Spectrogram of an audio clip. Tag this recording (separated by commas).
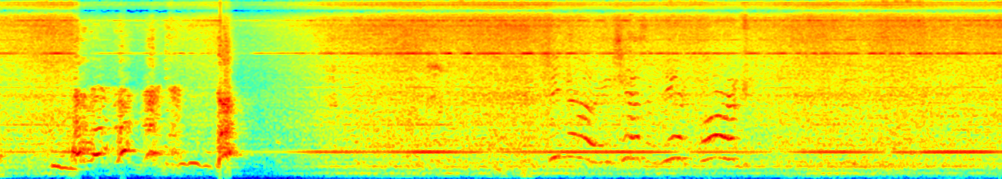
Speech, Bark, pets, Dog, Vacuum cleaner, Animal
